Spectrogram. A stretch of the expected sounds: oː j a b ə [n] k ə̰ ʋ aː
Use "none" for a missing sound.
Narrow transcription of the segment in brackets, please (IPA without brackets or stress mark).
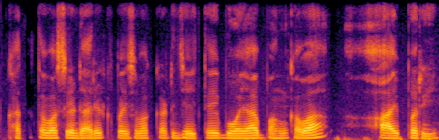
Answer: ŋ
